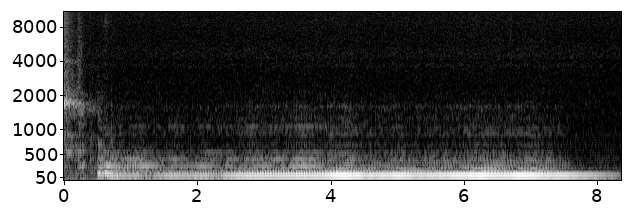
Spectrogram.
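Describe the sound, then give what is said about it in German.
A low F bowed pianissimo on a double bass, a deep sustained tone that swells gently and holds steady for several seconds before fading, with faint bow friction and no talking. “Gut, ich spiele Ihnen jetzt einen Ton, irgendetwas, sagen wir. Ein tiefes F.”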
